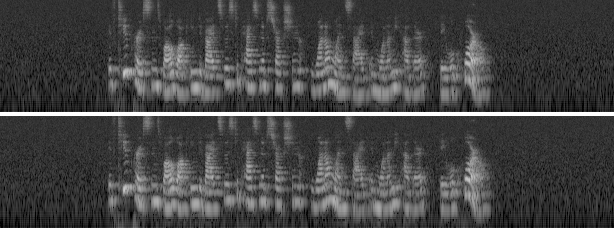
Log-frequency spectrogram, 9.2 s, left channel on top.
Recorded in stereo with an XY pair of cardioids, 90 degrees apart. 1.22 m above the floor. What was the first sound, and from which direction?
A woman speaking, 5° right.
